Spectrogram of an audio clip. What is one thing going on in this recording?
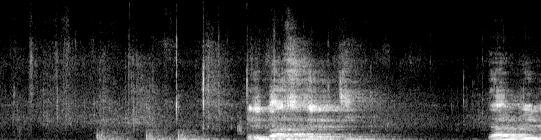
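An elderly man speaks steadily into a microphone.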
